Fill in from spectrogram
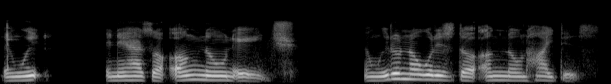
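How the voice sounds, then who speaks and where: A woman reading out an improvised mock emergency alert in a halting way, repeating and restarting her words. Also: medium pitch, dark tone. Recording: muffled, roomy home recording.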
